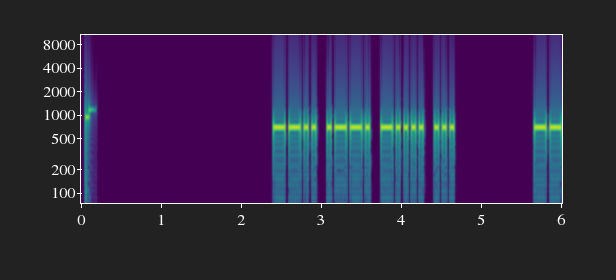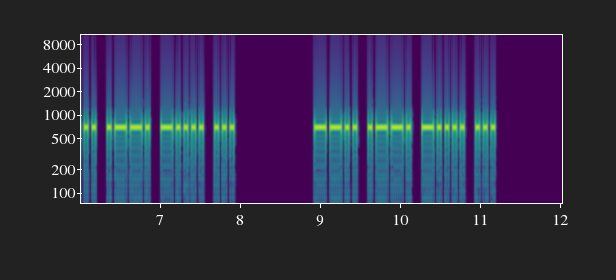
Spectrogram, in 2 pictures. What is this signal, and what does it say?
Morse code, heard as a keyed tone, about 25 wpm, 700 Hz. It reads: ZP6S ZP6S ZP6S
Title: DXCC-100 Call Signs - 4 Characters - Repeated 3x - 25wpm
